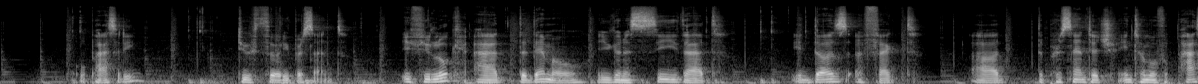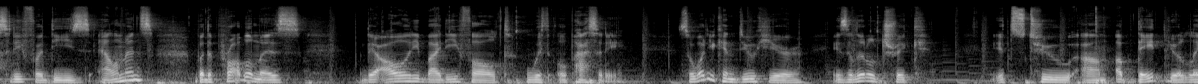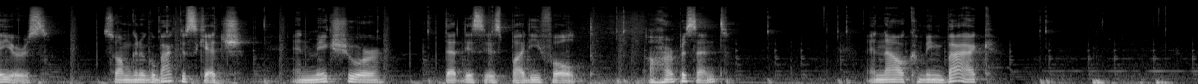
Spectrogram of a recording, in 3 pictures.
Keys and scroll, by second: 2.5-3.3 typing, 22.9 super+=.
